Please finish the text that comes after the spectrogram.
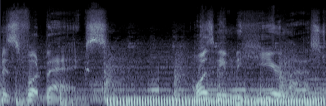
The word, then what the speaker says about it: Footbags: My name is Footbags, pronounced with the book bags.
